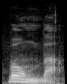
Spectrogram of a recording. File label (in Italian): "bomba", vocabolario dialettale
